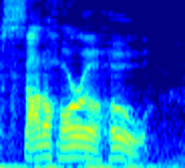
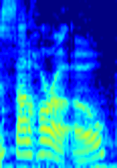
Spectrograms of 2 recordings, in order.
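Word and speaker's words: Sadaharu Oh: All right, we got a sketch card of Sadahara Ho. Isn't Sadahara O? Yeah, it's O. Definitely H-O instead of O-H. Fail on the sketch spelling. Definitely pronounced O.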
